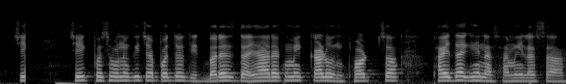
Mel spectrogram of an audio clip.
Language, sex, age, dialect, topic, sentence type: Marathi, male, 18-24, Southern Konkan, banking, statement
